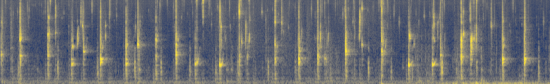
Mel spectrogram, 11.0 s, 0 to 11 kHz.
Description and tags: Water Driping 2
Shower Water Running Drip Toilet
